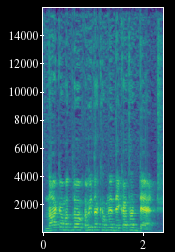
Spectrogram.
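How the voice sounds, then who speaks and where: A man from Pakistan, teaching a slow language lesson and repeating each word as a drill. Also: high voice, sharp tone.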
